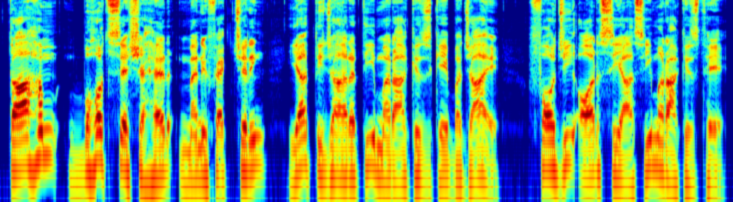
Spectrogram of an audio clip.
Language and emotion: Urdu, neutral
